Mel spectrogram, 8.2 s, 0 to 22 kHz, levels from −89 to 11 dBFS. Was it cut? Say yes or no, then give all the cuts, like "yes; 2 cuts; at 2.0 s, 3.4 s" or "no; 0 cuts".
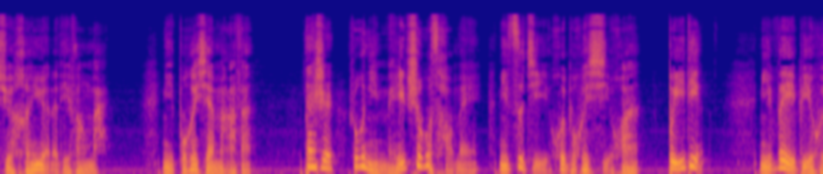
yes; 1 cut; at 4.9 s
